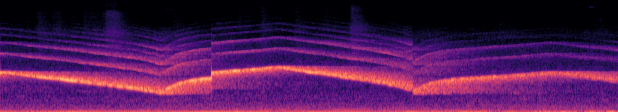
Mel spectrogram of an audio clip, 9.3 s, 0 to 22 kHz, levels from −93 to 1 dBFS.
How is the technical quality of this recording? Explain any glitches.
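There's one clear glitch. From 3.17 to 6.19 s, a section at the wrong speed runs 1.22 times fast, pitching everything up about three semitones, likely from playback on a mismatched clock.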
